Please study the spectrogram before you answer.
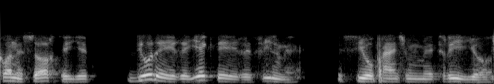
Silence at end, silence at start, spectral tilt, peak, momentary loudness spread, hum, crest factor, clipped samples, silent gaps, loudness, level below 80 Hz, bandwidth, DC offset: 0 s; 0 s; -9.5 dB/octave; -6 dBFS; 12 LU; none; 16 dB; under 0.1%; none; -22 LUFS; -68 dBFS; 4.3 kHz; under 0.1%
